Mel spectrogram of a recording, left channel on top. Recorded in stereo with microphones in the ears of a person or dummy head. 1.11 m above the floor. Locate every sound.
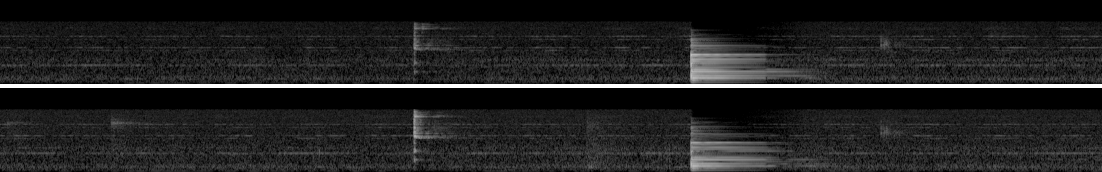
4.1 s a clink: 25° right (ahead or behind), 2 m
6.9 s a piano: 40° left (ahead or behind), 1.2 m
8.8 s a finger snap: 25° left (ahead or behind), 10 m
